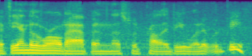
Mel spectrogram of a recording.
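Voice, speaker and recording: A man is speaking. He mumbles his words. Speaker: gaming youtuber. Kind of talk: casual gameplay commentary. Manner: mumbling.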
